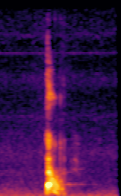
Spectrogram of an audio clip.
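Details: Hiccups in the middle of the night: one short, abrupt voiced catch in a quiet room, fitting a single hiccup.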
